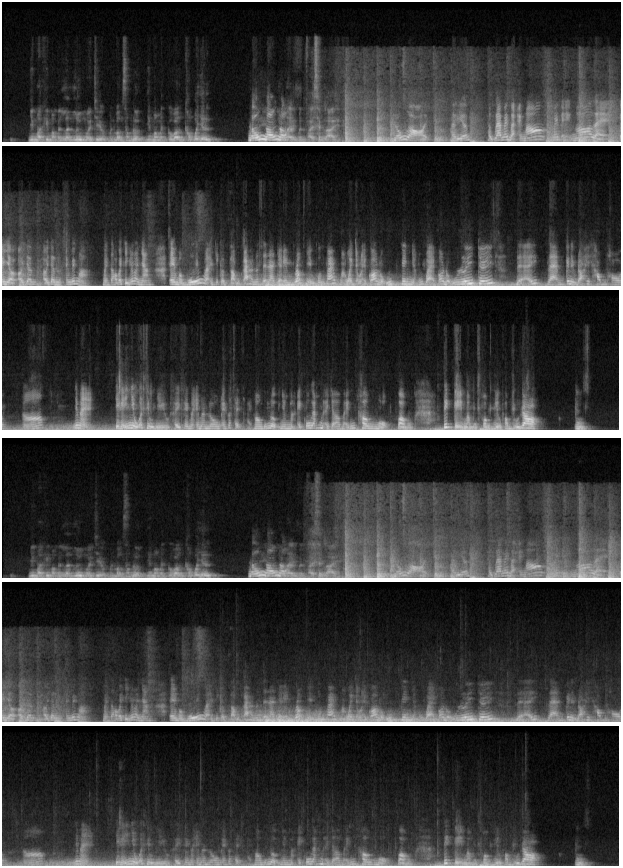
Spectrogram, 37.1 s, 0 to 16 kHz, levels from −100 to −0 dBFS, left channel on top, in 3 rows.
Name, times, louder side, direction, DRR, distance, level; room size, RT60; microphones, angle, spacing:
voice 1, 0.5-4.3 5.1-7.2 25.9-26.3, left 2 dB, 55° left, 1.1 m, -35 dB
voice 2, 4.9-5.7 7.8-8.5 9.0-9.4 9.7-14.1 14.4-22.4 22.6-24.8 25.1-25.6 26.2-26.6 27.0-35.5 36.2-36.5, left 6 dB, 80° left, 0.5 m, -28 dB
sound 1, 6.1-14.1 14.4-14.7 15.1-15.4 15.8-17.0, right 1 dB, 5° right, 0.4 m, -34 dB
Thunder, 16.0-35.3, right 1 dB, 40° right, 1.1 m, -35 dB
5.6 x 4.4 x 5.8 m
head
